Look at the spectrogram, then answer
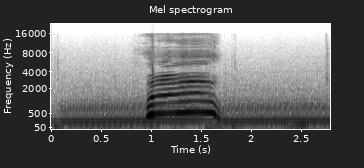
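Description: Virtual car engine from Car Mechanic Simulator 2014 on a test drive: a steady low idle broken by one short, sharp rev that climbs and drops back within about a second, fairly loud and close.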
